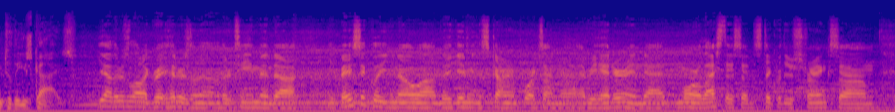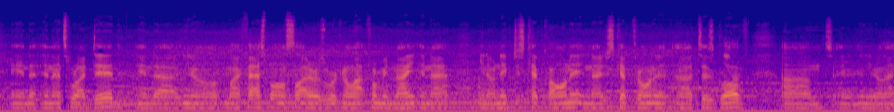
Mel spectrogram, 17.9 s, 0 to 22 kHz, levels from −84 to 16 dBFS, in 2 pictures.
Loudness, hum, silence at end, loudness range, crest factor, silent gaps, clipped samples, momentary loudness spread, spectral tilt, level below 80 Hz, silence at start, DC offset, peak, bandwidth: -28 LUFS; none; 0 s; 4 LU; 20 dB; none; under 0.1%; 9 LU; -4 dB/octave; -54 dBFS; 0 s; 0.8%; -8 dBFS; 14 kHz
